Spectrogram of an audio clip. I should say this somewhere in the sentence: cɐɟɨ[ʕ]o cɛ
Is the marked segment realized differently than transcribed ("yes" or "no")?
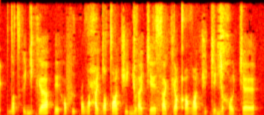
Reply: yes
